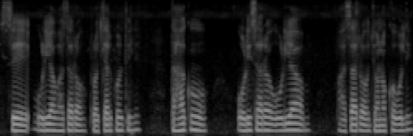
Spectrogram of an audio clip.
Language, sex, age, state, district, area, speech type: Odia, male, 18-30, Odisha, Balangir, urban, spontaneous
